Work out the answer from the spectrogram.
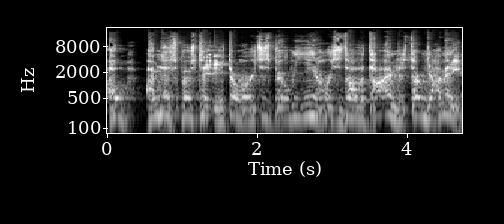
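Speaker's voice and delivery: high-pitched wolf character voice. A wolf immediately answers back after being threatened: wolf voice. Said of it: "he he immediately responds back in wolf".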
